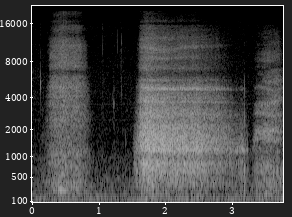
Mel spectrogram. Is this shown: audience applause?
no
